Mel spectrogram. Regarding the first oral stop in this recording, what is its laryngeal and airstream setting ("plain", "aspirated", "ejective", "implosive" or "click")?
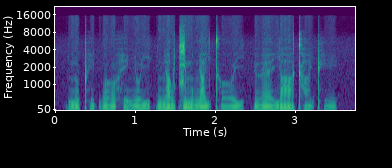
aspirated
